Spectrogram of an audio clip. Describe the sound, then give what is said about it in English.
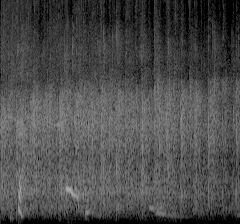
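An audience applauds to welcome Elliot, a colleague from Compassion, onto the stage. The clapping is a steady, fairly soft patter that tapers slightly, and voices are heard over it. “You want to give him a warm hand just so I welcome him up.”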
